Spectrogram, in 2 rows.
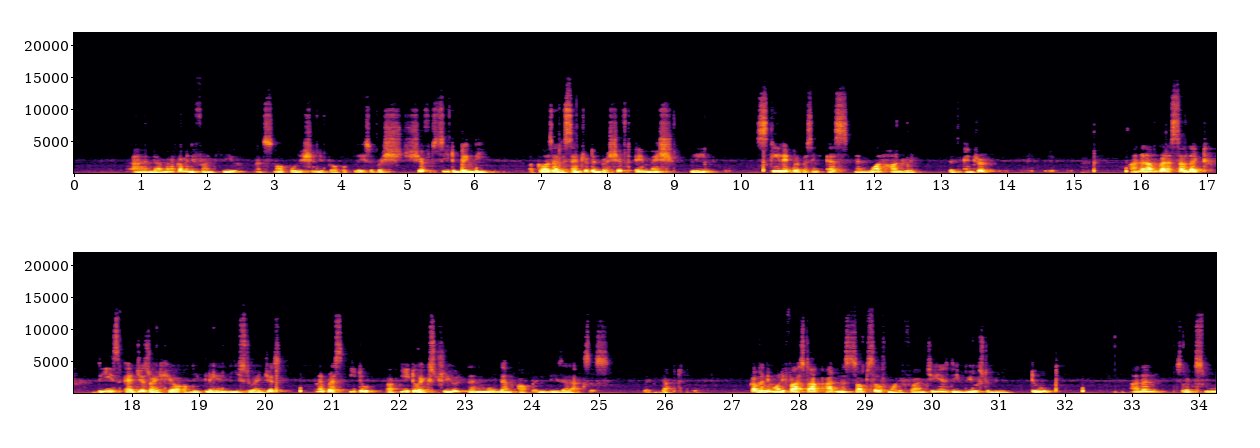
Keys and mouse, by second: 1.9-3.5 drag, 3.5-5.4 middle drag, 3.5 x, 5.4 shift+c, 6.1 middle click, 8.4 shift+a, 11.4 s, 14.2-16.3 middle drag, 16.3 Tab, 18.0-20.0 drag, 20.0-22.8 middle drag, 21.6 r, 22.8 e, 26.7 Tab, 27.6-32.7 drag, 32.7-33.9 middle drag, 33.1 t, 33.9-34.2 drag.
